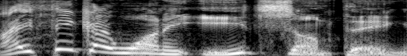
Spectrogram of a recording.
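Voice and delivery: imitated loud child's voice. Retelling a son talking first thing in the morning: imitating Fitz's loud morning voice. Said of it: "He has no bedroom level voice".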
